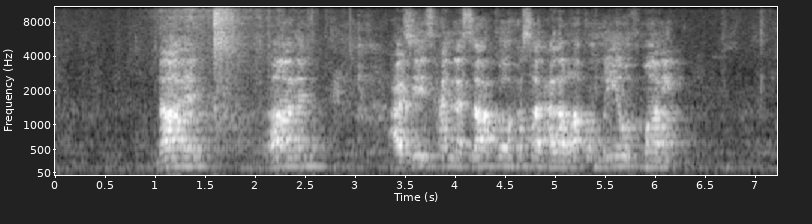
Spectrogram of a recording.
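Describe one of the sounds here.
A man announces loudly through a microphone.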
